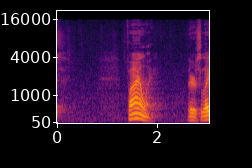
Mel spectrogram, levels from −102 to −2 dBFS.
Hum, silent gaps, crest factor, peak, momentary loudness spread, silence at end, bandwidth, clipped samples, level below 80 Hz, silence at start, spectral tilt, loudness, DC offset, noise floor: none; none; 22 dB; -8 dBFS; 18 LU; 0 s; 16 kHz; under 0.1%; -78 dBFS; 0 s; -5.5 dB/octave; -27 LUFS; under 0.1%; -63 dBFS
